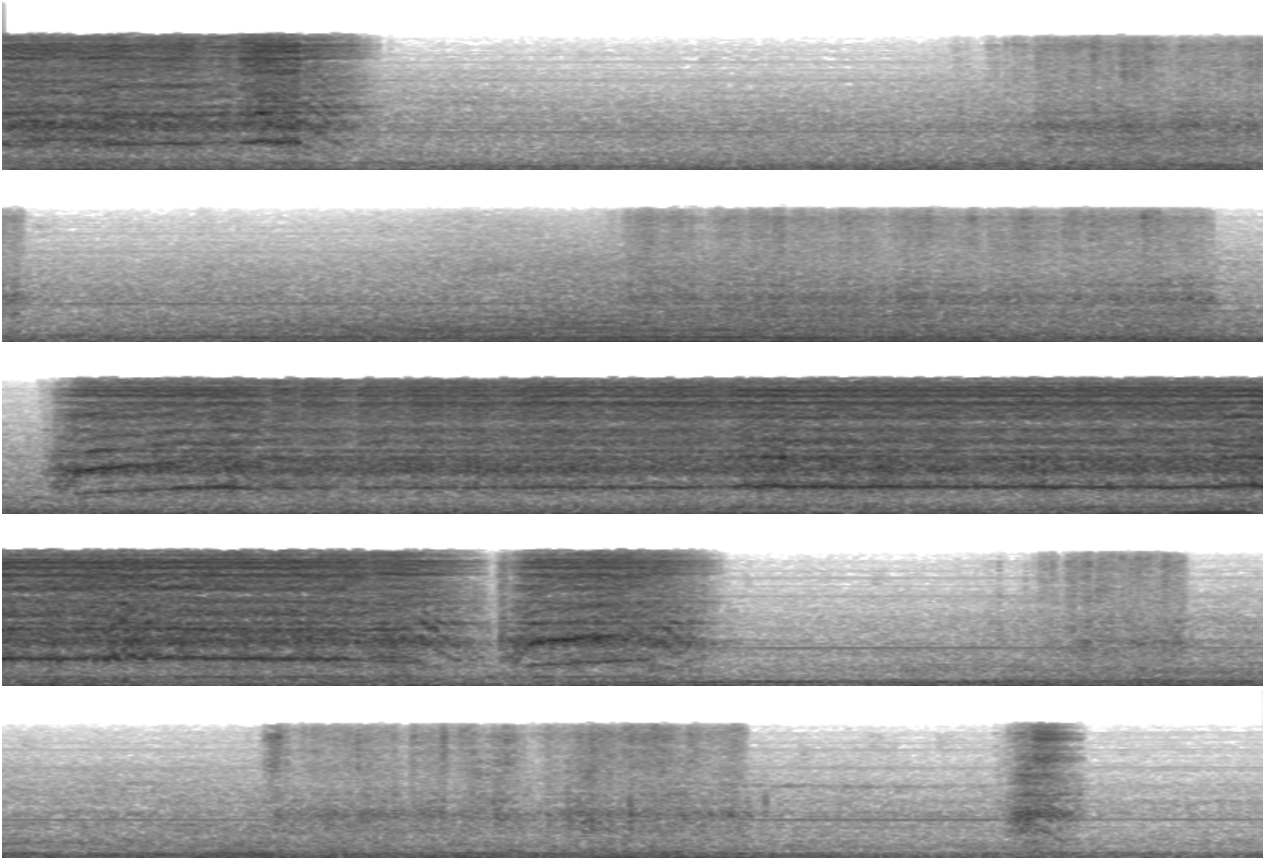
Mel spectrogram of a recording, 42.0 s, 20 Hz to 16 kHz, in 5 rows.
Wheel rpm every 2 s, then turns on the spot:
150, 10, 0, 20, 10, 0, 10, 20, 70, 160, 160, 160, 160, 140, 70, 0, 10, 10, 30, 10, 10.
6-10 12-16 34-38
